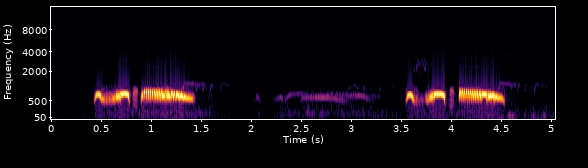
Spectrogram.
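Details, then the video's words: Decoy spotted dove luring wild doves: two loud cooing phrases, each two quick bent notes joined to a long drawn-out coo, with a soft, faint slurred coo between them. "Suara Pikat Burung Tekukur"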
